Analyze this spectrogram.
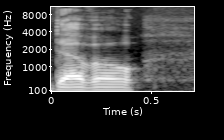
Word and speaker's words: Devo: Some people have been pronouncing it Devo. I'm not exactly sure what it is, but I've chosen Devo because he's got these weird funky glasses that remind me, there's this postmodern rock band, a mod rock band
